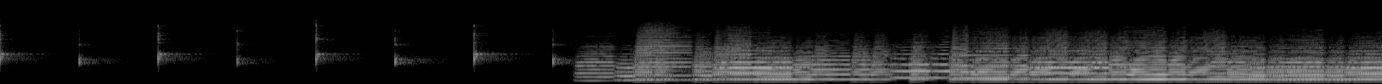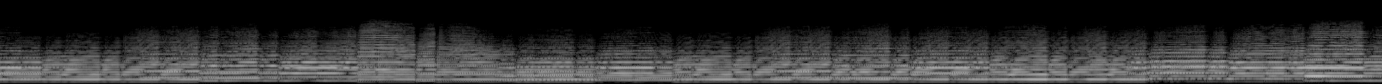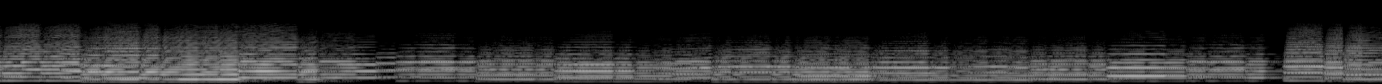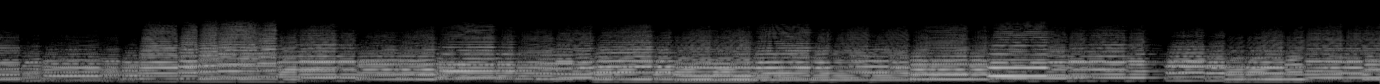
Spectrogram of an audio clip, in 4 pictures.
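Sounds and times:
trombone trio: 5.8 - 55.2.

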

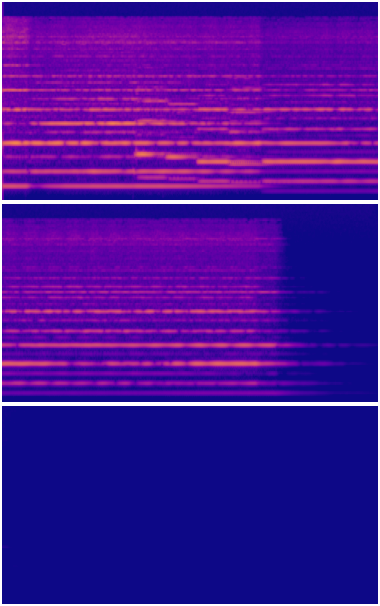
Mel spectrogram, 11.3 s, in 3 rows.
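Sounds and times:
flute choir: 0.0 - 6.9.

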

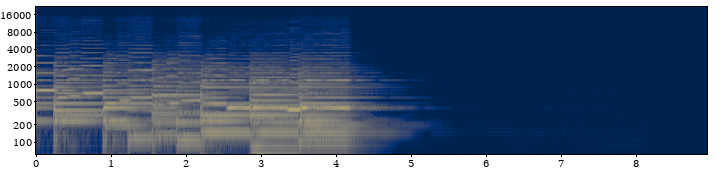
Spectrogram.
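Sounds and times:
clarinet: 0.0 - 4.6.

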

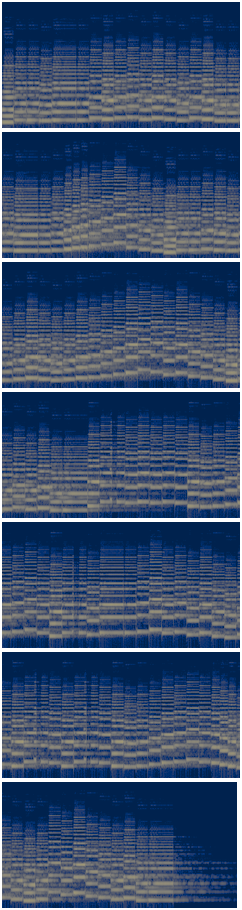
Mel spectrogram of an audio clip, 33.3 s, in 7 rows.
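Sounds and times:
accordion: 0.0 - 32.7.

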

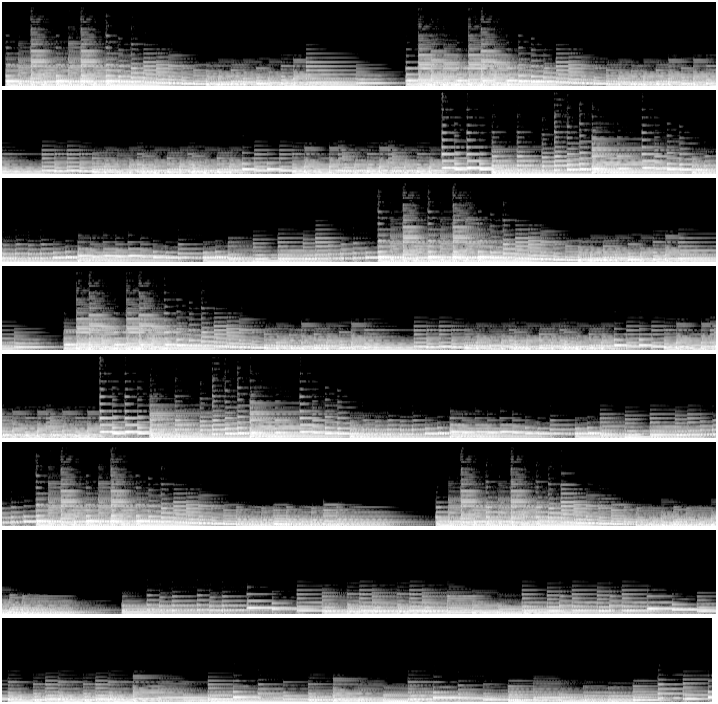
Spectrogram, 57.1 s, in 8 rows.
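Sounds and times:
piano: 0.0 - 57.0.

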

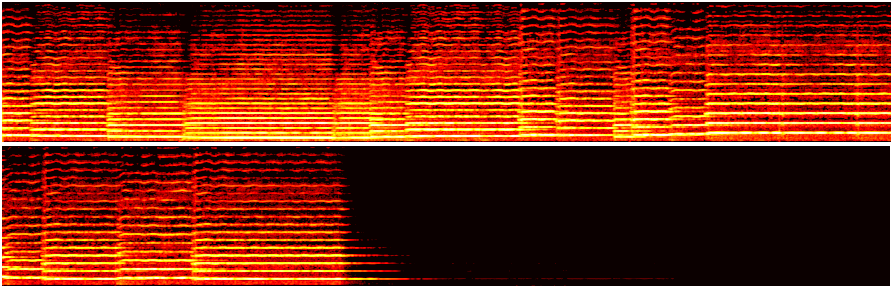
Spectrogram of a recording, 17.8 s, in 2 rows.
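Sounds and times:
violin and cello duet: 0.0 - 12.3.

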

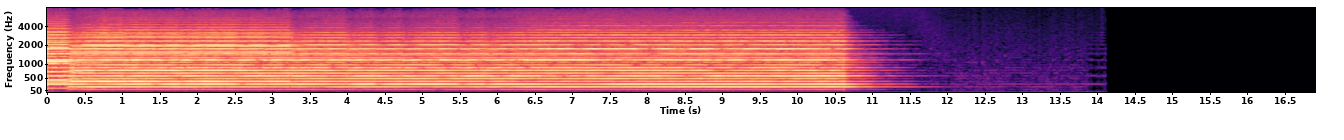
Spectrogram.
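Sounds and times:
two trumpets and trombone playing a pavane: 0.0 - 10.9.

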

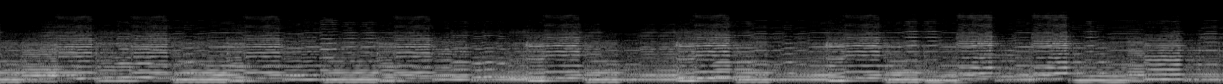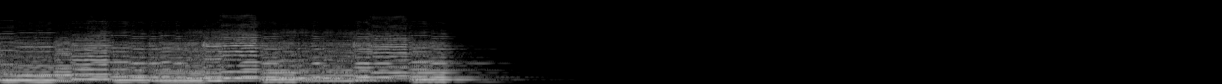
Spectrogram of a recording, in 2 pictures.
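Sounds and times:
violin and cello duet: 0.0 - 17.1.

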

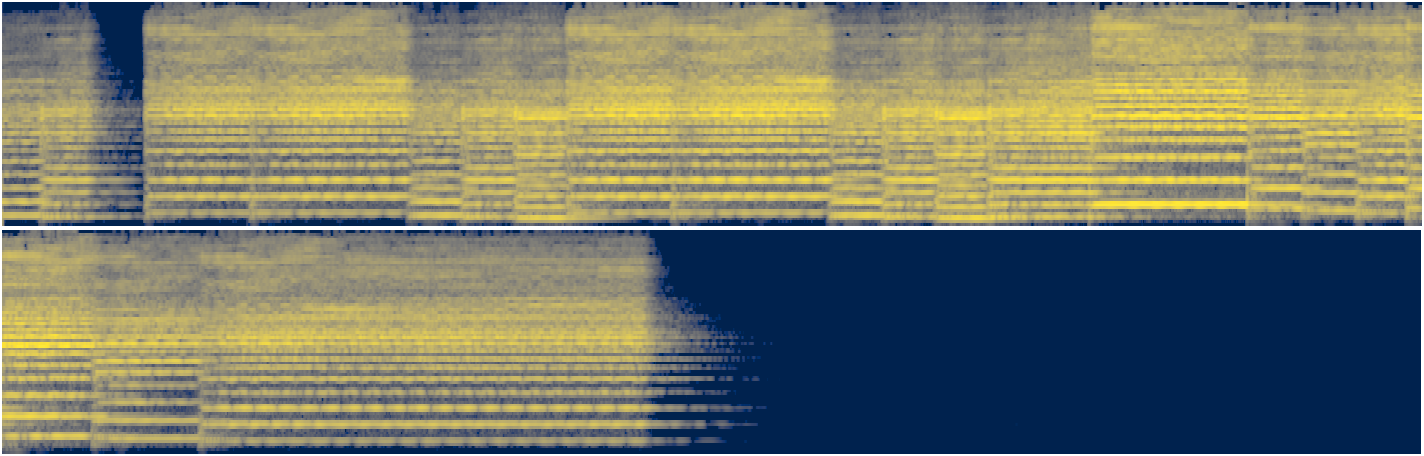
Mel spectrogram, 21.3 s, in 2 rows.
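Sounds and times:
cello duet: 0.0 - 15.6.

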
